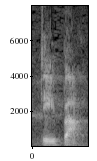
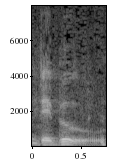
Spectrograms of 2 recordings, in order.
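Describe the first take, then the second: First: It is said with an anglicised pronunciation. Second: It is said with a French-style pronunciation. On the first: "Fowler says always anglicised. ... So we should say debut" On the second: "it sounds so clumsy that we most of us say debut"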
